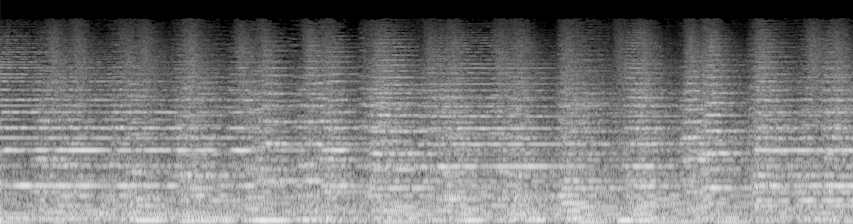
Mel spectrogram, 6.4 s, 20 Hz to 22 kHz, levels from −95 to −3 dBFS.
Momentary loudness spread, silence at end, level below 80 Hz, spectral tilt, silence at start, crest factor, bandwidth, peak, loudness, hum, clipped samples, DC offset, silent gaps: 1 LU; 0 s; -30 dBFS; -5.5 dB/octave; 0 s; 12 dB; 13.5 kHz; -4 dBFS; -16 LUFS; none; under 0.1%; under 0.1%; none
